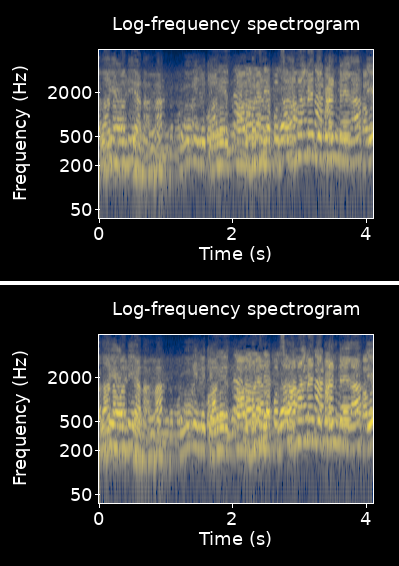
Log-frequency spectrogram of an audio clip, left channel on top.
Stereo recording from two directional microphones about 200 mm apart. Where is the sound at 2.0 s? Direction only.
25° right (ahead or behind).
